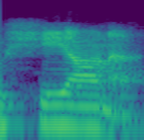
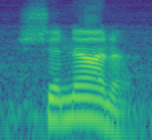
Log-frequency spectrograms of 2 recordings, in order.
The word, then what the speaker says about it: Chenana4ever: Not Shayana, not Triana, or your butthurt white knight stop Shay Carl, it's Shenana.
